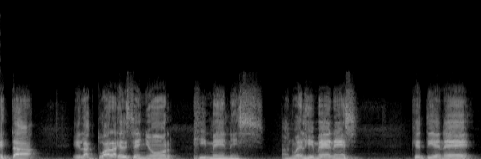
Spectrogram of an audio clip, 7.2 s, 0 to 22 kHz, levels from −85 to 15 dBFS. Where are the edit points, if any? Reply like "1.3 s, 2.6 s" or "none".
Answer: 1.7 s, 2.9 s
